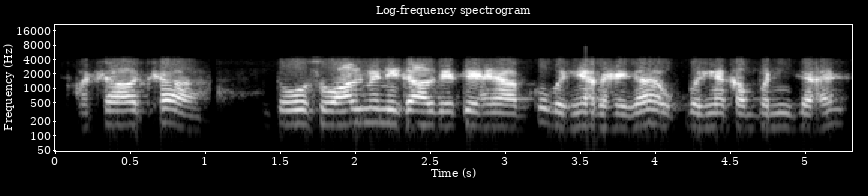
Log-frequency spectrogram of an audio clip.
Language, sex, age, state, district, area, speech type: Hindi, male, 45-60, Uttar Pradesh, Prayagraj, rural, conversation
